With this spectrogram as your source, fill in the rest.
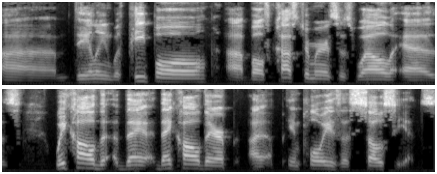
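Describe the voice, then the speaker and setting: With an American accent, a man speaks very slowly at medium pitch with ordinary pitch variation and a bright, sharp tone, recorded very cleanly with a silent background and a dry, close sound free of echo. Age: 60s. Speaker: online English tutor. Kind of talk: casual chat. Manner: halting; animated.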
